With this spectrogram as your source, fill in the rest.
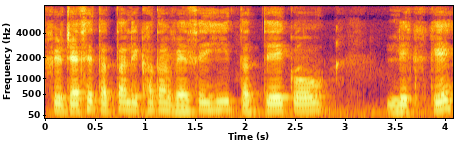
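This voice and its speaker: A man's voice: a little high, steady tone, measured pace, mellow, a little hiss or hum. A man, teaching Gurmukhi letters in a revision class and patiently repeating each sound.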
